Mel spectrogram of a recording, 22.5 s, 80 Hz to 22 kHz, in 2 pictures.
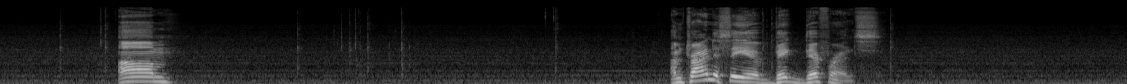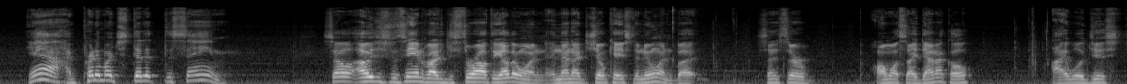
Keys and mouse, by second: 1.0 middle click, 2.9-5.3 middle drag.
